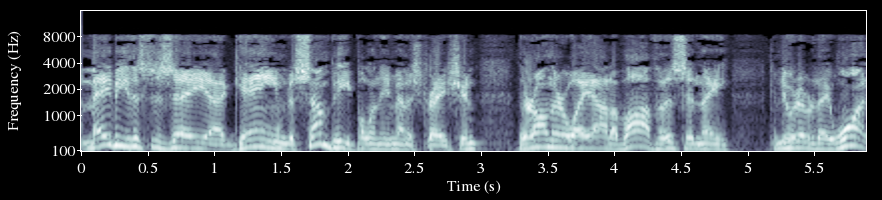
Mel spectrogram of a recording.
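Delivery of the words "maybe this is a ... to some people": plain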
